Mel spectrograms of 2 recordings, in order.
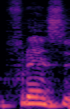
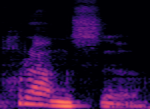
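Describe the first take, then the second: First: It is said with an American English pronunciation. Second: It is said with a Korean pronunciation. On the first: "미국애들은 뭐래요? 뭐 음, 프랑스 그럽니까?" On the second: "우린 프랑스 그러잖아요"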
